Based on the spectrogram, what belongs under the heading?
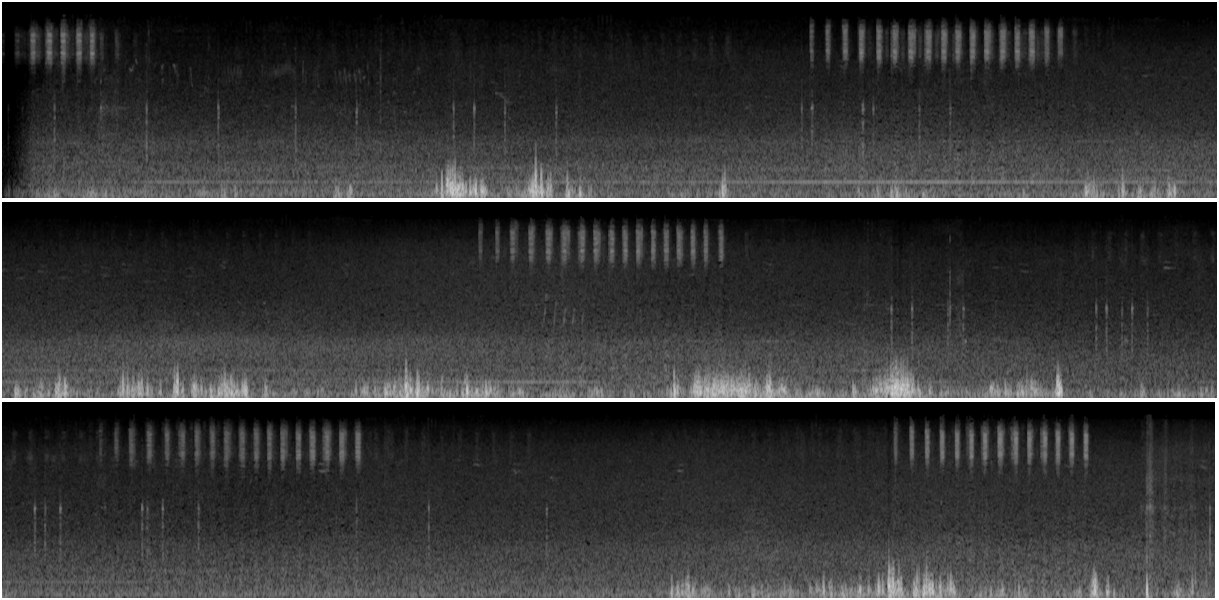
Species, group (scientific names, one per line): Yoyetta celis
Cicadidae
